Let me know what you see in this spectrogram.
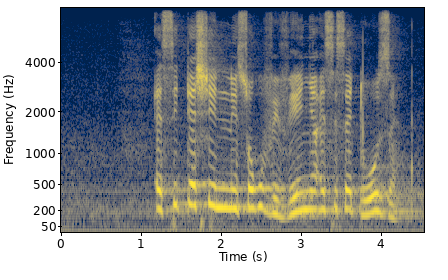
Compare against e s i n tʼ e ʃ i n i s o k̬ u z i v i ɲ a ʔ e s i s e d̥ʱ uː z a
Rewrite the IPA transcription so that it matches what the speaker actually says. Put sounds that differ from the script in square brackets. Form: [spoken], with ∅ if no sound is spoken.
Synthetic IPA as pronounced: e s i [∅] tʼ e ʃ i n i s o k̬ u [v] i v i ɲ a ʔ e s i s e d̥ʱ uː z [ɛ]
